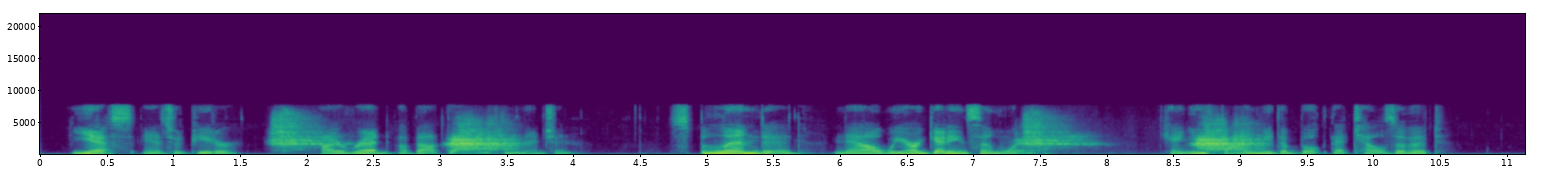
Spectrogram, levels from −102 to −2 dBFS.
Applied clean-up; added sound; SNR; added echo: neural diffusion model UNIVERSE++.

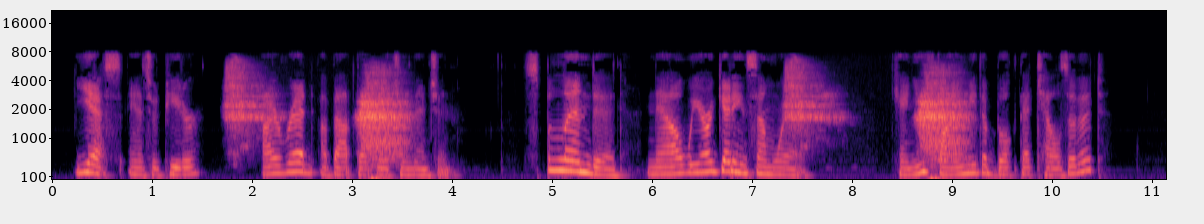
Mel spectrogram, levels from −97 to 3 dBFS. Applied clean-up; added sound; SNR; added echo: none; Breathing; 4 dB; none.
